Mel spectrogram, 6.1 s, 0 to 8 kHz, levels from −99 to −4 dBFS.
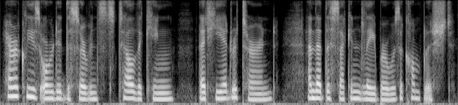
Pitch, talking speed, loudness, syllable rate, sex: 190 Hz, 185 wpm, -20 LUFS, 5.9 syllables/s, female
